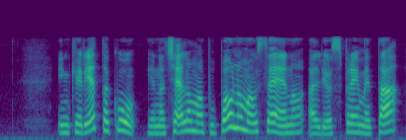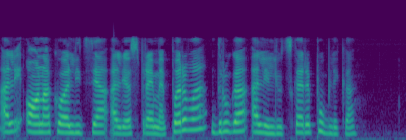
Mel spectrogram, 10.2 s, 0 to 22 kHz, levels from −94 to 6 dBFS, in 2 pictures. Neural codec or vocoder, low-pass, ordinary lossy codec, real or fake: none; 7.2 kHz; AAC, 64 kbps; real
